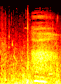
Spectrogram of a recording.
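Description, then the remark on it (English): Water of the Seine in Paris laps softly against a rowing boat in a short, continuous wash, with a faint low hum swelling briefly near the end. No voices. “The Seine, the lapping of its transparent water, the sun flooding its banks, and far away, bathers swimming about gracefully.”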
